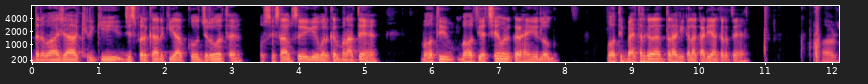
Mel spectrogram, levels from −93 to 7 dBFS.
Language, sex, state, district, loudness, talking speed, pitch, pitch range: Hindi, male, Bihar, Begusarai, -17 LUFS, 165 wpm, 120 Hz, 115-125 Hz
